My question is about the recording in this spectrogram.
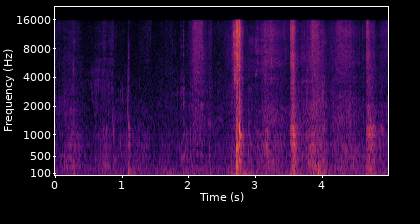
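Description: Handling knocks: one sharp knock about halfway through, then a few lighter clicks and knocks as a rifle and the tyre it rests on are shifted.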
